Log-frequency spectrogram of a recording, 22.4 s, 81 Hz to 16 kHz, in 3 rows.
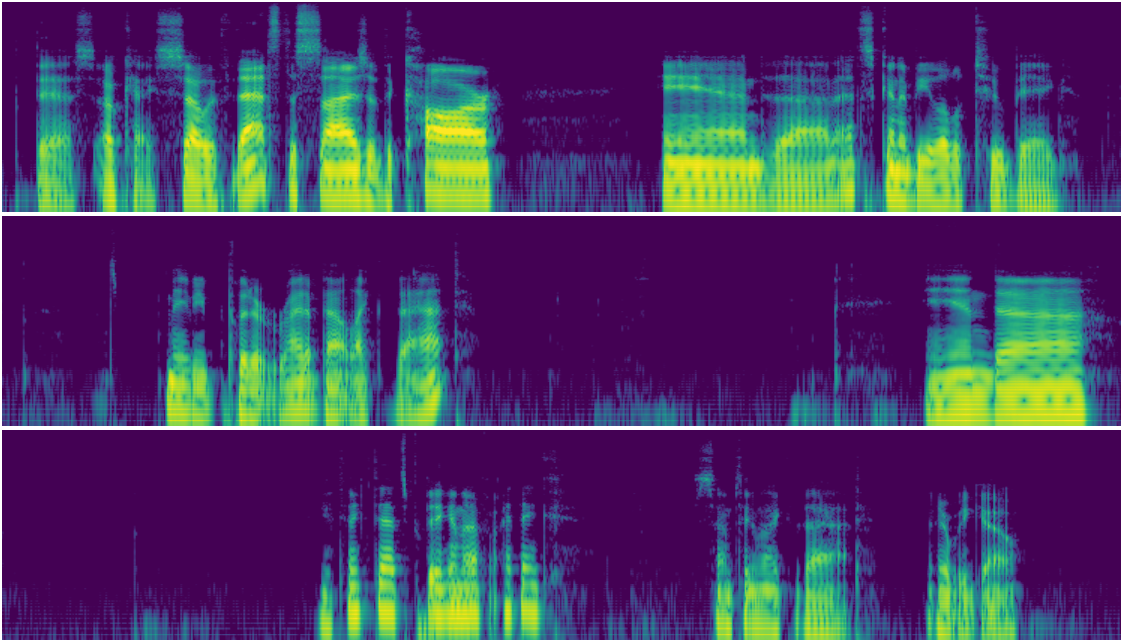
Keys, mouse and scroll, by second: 0.3-0.9 scroll down 1, 0.9 shift+middle click, 2.7 click, 4.2 click, 5.8 s, 7.3 click, 8.9 g, 11.6 click, 11.8 scroll down 3, 12.7-13.5 scroll up 5, 13.5 shift+middle click, 17.7 s, 19.1 click, 19.9 click, 21.3 shift+middle click.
